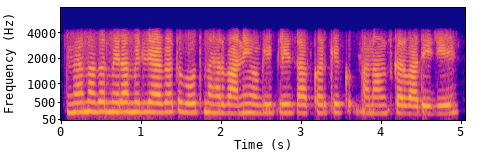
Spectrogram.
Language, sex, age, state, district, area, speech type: Hindi, female, 18-30, Uttar Pradesh, Azamgarh, rural, conversation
